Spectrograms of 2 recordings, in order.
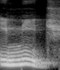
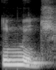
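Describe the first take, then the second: No difference in how they are said.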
